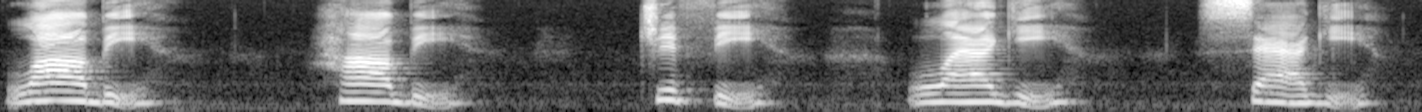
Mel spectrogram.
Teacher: a vowel in the middle so the vowel will be short these syllables end in a y but it's not an accented syllable so it will have the long e sound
